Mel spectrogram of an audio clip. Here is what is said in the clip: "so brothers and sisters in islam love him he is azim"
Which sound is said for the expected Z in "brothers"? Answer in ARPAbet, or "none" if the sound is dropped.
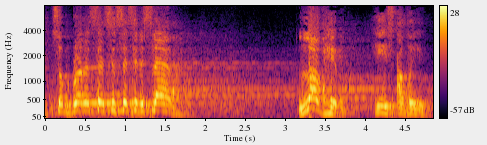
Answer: S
